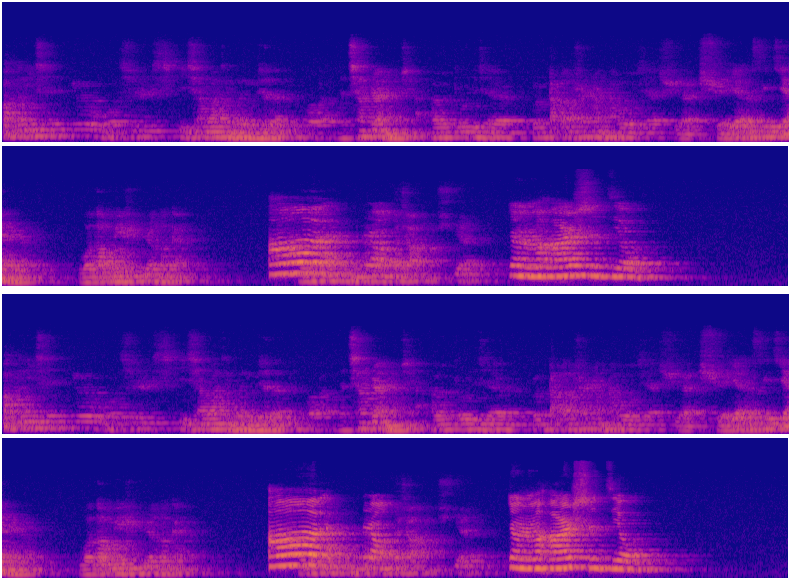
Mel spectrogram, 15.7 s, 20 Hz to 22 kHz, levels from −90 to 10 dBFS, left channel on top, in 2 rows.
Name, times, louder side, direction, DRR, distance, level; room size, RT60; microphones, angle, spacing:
voice 1, 0.0-8.2 8.6-9.7 10.8-12.7, left 1 dB, 15° left, -5 dB, 0.6 m, -41 dB
voice 2, 10.5-11.1 11.5-11.8 12.9-14.3, right 3 dB, 75° right, 4 dB, 0.4 m, -28 dB
3.5 x 2.0 x 2.2 m, 0.98 s
head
